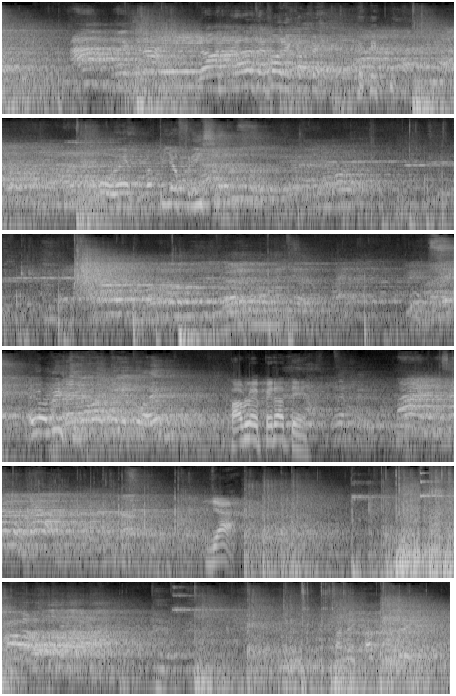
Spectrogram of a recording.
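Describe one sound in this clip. A man talks with animation nearby, echoing in a large hall.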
